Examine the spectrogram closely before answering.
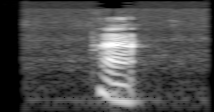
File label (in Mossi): "tã", moore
